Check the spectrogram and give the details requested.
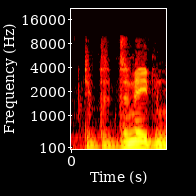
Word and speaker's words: Dunedin: And from there it goes to Christchurch and I don't even know how to pronounce it, Dunedin? Dunedin, yeah.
